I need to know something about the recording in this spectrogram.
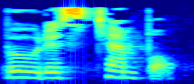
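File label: "Buddhist temple", English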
